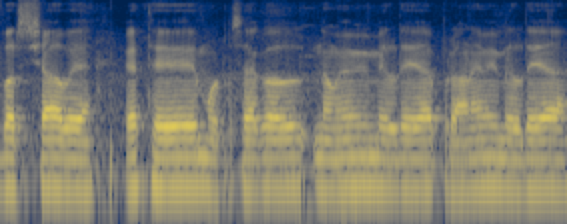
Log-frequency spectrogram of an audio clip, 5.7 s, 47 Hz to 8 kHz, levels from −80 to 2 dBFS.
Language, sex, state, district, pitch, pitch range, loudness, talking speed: Punjabi, male, Punjab, Kapurthala, 110 Hz, 105-110 Hz, -17 LUFS, 125 wpm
